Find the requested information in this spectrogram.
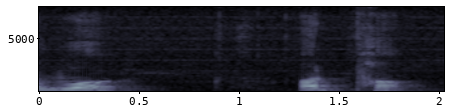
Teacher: दंतोष मतलब जिसका उच्चारण दांत और होठ की सहायता से होगा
